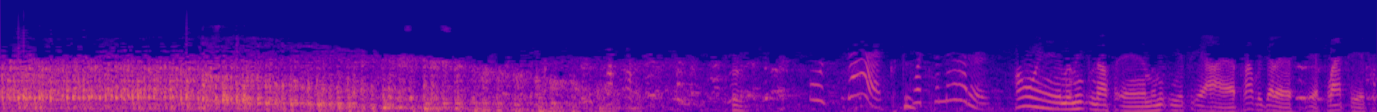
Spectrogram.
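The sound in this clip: A car engine sputters as it runs out of gas, with a rough, rattling roar that gradually fades, after which people talk.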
